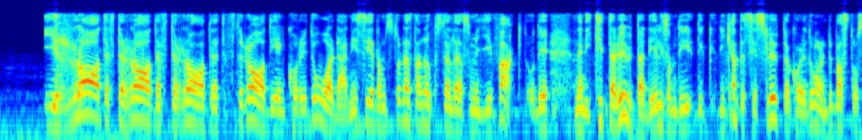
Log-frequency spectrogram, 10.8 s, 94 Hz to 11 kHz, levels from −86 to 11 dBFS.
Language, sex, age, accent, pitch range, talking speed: Swedish, male, 40-59, native, 120-155 Hz, 240 wpm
